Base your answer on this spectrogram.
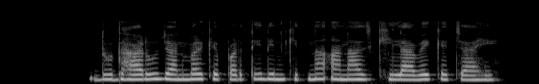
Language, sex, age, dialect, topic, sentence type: Magahi, female, 41-45, Southern, agriculture, question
